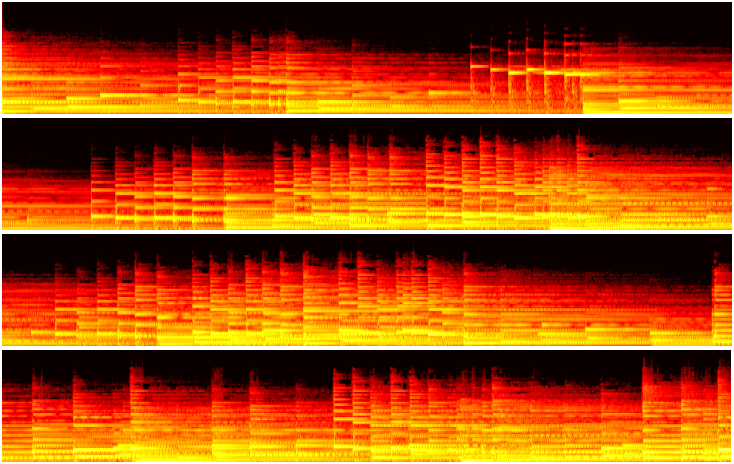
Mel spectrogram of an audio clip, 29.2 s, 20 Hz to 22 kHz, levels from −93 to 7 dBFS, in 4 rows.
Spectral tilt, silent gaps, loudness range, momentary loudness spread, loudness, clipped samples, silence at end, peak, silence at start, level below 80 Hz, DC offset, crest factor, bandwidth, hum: -8 dB/octave; none; 6 LU; 9 LU; -16 LUFS; under 0.1%; 0 s; 0 dBFS; 0 s; -30 dBFS; under 0.1%; 14 dB; 9 kHz; none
